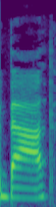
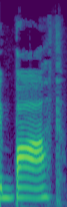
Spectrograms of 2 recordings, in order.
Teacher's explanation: British speakers use a longer a sound like the a in father. So, Americans say bath with a short vowel while British speakers say bath with a longer vowel.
